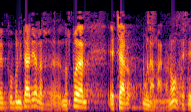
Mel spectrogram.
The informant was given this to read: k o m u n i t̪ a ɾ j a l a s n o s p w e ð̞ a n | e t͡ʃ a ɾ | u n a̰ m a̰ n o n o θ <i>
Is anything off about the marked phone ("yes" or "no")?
no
